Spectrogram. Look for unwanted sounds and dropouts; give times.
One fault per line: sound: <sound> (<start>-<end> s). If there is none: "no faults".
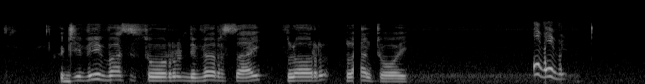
sound: dropout (3.5-3.6 s)
sound: chirp (5.3-5.7 s)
